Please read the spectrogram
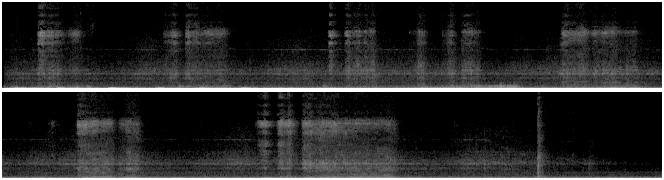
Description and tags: Urban - Jack Hammer / Cement Drilling
Plumbers were jack hammering through cement outside of my apartment door to fix the neighbor's pipes so I pressed record. Sound includes the jackhammer operating and then cycling off.
urban, construction, city, drilling, jackhammer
